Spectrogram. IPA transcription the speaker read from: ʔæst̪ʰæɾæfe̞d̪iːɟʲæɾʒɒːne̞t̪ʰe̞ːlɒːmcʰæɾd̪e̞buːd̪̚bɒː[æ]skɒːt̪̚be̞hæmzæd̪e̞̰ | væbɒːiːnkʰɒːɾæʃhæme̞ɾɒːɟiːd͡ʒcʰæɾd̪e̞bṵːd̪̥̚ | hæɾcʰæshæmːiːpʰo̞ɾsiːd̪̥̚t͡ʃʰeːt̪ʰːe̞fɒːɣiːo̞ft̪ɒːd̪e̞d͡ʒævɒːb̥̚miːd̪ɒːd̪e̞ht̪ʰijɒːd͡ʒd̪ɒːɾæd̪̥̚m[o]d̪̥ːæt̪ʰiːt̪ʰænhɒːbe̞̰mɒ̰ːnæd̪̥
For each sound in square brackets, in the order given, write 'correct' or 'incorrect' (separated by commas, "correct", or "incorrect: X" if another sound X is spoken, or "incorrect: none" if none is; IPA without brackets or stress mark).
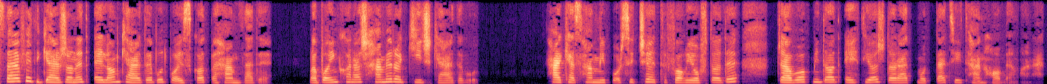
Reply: incorrect: e, correct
